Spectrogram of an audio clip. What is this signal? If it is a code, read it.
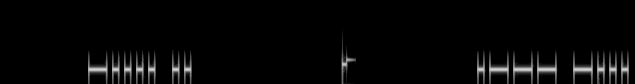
Morse code, heard as a keyed tone, about 20 wpm, 700 Hz. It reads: 6 I J B
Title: Two Challenging Letter-Number Combinations 20wpm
